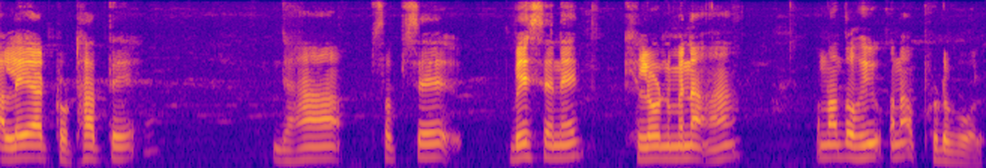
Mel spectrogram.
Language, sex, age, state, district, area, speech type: Santali, male, 45-60, Jharkhand, Bokaro, rural, spontaneous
